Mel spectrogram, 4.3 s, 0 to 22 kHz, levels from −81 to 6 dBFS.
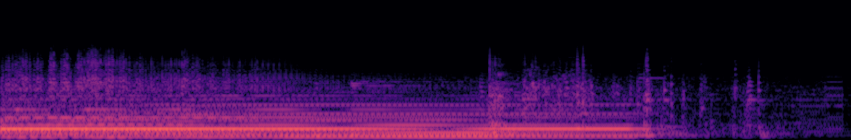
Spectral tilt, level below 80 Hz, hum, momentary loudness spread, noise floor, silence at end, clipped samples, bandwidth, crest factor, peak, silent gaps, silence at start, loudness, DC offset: -8.5 dB/octave; -66 dBFS; none; 6 LU; -54 dBFS; 0.4 s; under 0.1%; 4.9 kHz; 12 dB; -16 dBFS; none; 0 s; -28 LUFS; under 0.1%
